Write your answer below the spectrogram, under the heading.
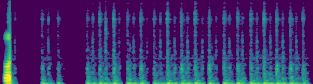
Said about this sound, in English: Now I'm going to hit the down arrow key a bunch of times.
